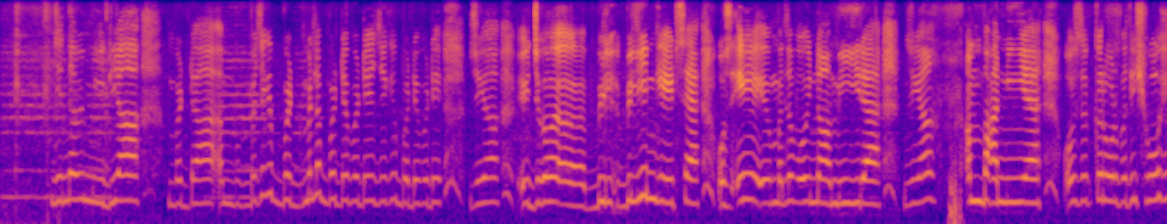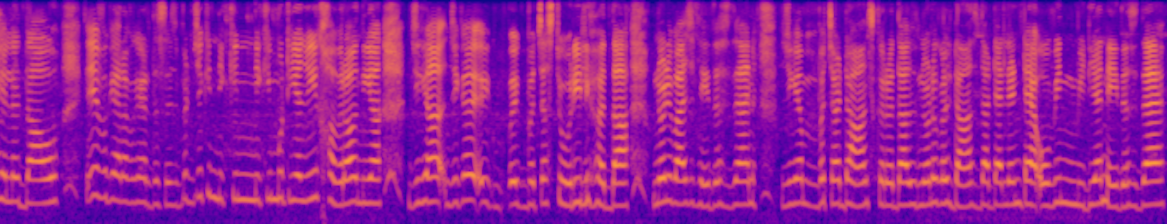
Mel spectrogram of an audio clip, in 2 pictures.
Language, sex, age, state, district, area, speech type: Dogri, female, 30-45, Jammu and Kashmir, Udhampur, urban, spontaneous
